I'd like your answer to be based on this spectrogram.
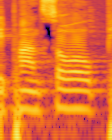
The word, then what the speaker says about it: Ponsolle: Ponsole, P-O-N-S-O-L-L-E.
